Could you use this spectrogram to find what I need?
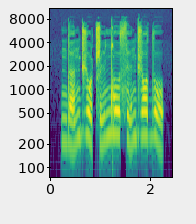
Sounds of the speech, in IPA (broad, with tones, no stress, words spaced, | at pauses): ndɐ˧˩˧ nd͡ʒo˥˩ʈ͡ʂɨ˨˥ ŋ͡ǃo˦sɨ˧˩˧nd͡ʒɔ˦ do˥˩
